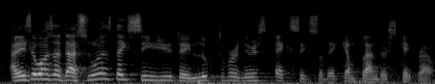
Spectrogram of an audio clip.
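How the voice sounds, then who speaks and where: A man's very fast, high-pitched speech with very wide pitch swings and a strong non-native accent. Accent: thick foreign. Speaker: spoken word performer. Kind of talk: stand-up style storytelling.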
